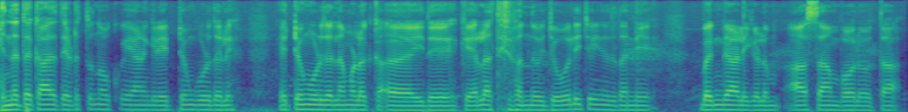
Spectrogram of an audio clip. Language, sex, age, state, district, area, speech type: Malayalam, male, 18-30, Kerala, Kasaragod, urban, spontaneous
